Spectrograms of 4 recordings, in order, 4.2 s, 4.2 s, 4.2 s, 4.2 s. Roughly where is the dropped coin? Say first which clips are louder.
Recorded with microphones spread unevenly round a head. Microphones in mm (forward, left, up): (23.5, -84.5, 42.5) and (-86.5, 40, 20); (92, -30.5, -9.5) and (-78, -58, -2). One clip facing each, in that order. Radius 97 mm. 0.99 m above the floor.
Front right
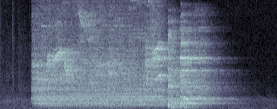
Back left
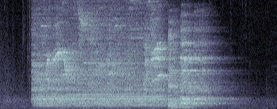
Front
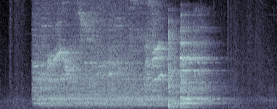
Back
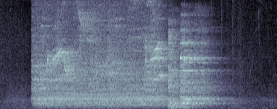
Front right 2 dB, front 1 dB; ahead.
